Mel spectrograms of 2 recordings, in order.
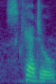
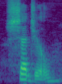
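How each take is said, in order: First: It is said with an American pronunciation. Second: It is said with a British pronunciation. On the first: "Schedule is American English" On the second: "schedule is British"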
